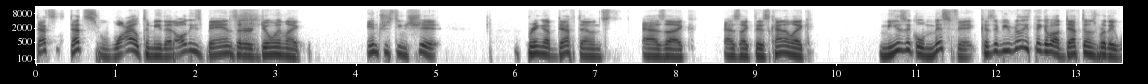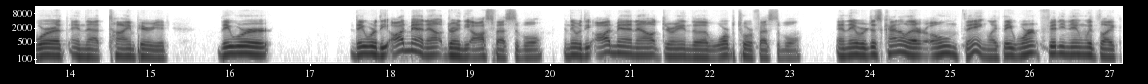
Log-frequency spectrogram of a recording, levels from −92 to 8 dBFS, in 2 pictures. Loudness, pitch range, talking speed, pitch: -20 LUFS, 135-170 Hz, 180 wpm, 150 Hz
